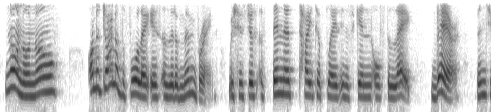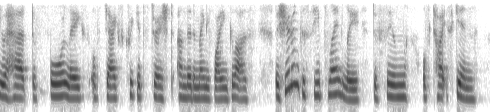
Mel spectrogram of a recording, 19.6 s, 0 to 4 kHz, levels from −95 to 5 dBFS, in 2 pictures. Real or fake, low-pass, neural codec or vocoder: real; 3.6 kHz; none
